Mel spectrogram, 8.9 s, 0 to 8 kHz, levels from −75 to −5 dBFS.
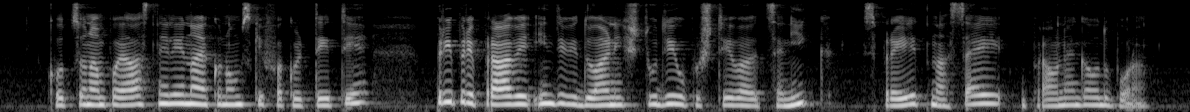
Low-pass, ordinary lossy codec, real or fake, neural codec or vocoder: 7.2 kHz; none; real; none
